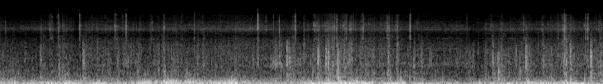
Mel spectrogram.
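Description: Mountain bike riding down a rough dirt trail: tyres running over rocks and roots, and the bike rattling with many quick knocks over a steady low rumble.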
